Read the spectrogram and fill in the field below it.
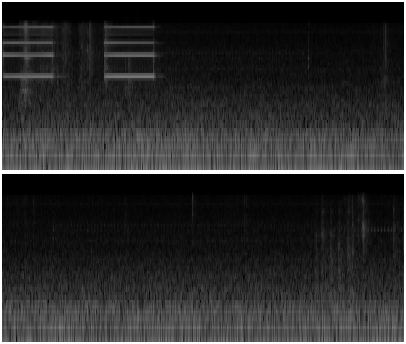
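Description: Paper rustles and crinkles softly as hands handle it.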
